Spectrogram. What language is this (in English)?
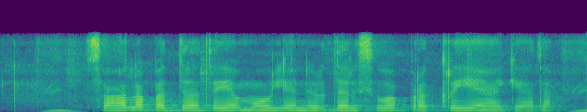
Kannada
